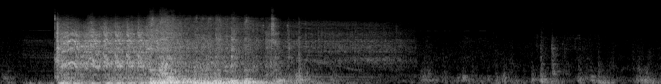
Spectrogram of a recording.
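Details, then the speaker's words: 1970 Plymouth Barracuda, newly installed 400-block 512 big-block stroker with Trick Flow 240 heads, cam, intake and new headers: catches with a roar, then the revs sag unevenly and it won't idle. Owner suspects a vacuum leak. "Alright, I got to check for vacuum leak or something because it won't idle."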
